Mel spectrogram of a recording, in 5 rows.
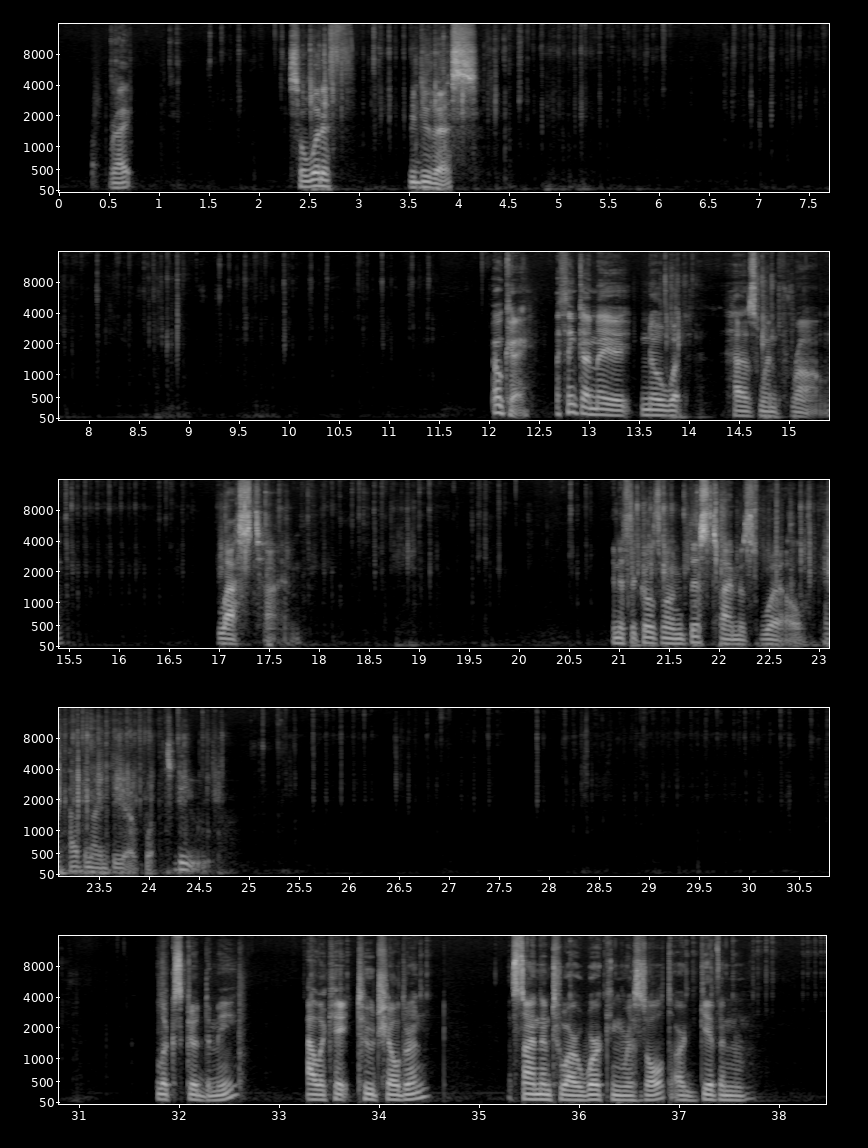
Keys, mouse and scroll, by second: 0.5 click, 0.6 click, 1.1 click, 1.2 click, 1.8 ctrl+s, 2.5-8.3 typing, 3.3 ctrl+n, 3.3 ctrl+b, 3.5 ctrl+b, 4.0 ctrl+n, 4.0 ctrl+e, 4.3 ctrl+p, 4.4 ctrl+e, 8.4 ctrl+e, 8.6 alt+w, 8.7 ctrl+n, 8.9 ctrl+y, 9.7 ctrl+s, 9.7 ctrl+a, 10.0 ctrl+g, 10.0 ctrl+e, 10.4 ctrl+s, 10.7 ctrl+space, 10.7 ctrl+a, 10.9 ctrl+g, 11.0 ctrl+e, 11.4 ctrl+s, 13.8 ctrl+n, 13.9 ctrl+n, 14.0 ctrl+n, 14.8 ctrl+n, 15.5 alt+b, 15.7 alt+b, 15.8 alt+b, 15.9 alt+b, 16.1 alt+b, 16.2 alt+b, 16.5 ctrl+space, 16.6 ctrl+e, 16.6 ctrl+n, 17.0 ctrl+e, 17.3 alt+w, 17.6 ctrl+a, 17.9 alt+f, 18.1 alt+b, 18.6 ctrl+<, 18.8 /, 18.9 /, 19.1 ctrl+g, 19.2 ctrl+e, 19.6 Return, 19.9 ctrl+y, 20.8 ctrl+s, 21.2 alt+b, 21.3 alt+b, 21.5 alt+b, 21.7 alt+f, 22.0 ctrl+<, 22.4 ctrl+BackSpace, 22.5 ctrl+BackSpace, 22.6-24.5 typing, 24.5 ctrl+n, 24.7 ctrl+n, 25.4 ctrl+a, 25.7 ctrl+k, 25.8 ctrl+k, 25.9 ctrl+k, 26.1 ctrl+k, 26.2 ctrl+k, 26.5 ctrl+p, 26.6 ctrl+p, 26.8 ctrl+e, 26.9 ctrl+space, 27.0 ctrl+p, 27.1 ctrl+p, 27.2 ctrl+p, 27.4 ctrl+e, 27.9 ctrl+g, 28.4 ctrl+s, 28.5 ctrl+a, 28.6 ctrl+p, 28.7 ctrl+p, 28.8 ctrl+p, 29.0 ctrl+space, 29.0 ctrl+n, 29.3 ctrl+e, 29.3 ctrl+n, 29.4 ctrl+e, 29.6 ctrl+e, 29.7 ctrl+n, 29.7 ctrl+e, 29.9 ctrl+e, 30.0 ctrl+n, 30.2 ctrl+e, 30.3 ctrl+g, 30.8 ctrl+s, 33.3 click, 33.3 click, 33.6 click, 33.7 click, 34.4 click, 34.5 click, 35.4 click, 35.9 click, 36.3 click, 36.9 click, 37.1 click, 37.1 click, 37.3 click, 37.5 click, 37.7 click, 37.8 click, 37.9 double click, 37.9 double click, 38.2 click, 38.3 click, 38.4 double click, 38.4 double click.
